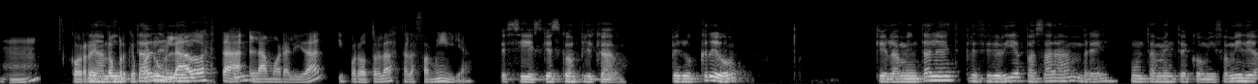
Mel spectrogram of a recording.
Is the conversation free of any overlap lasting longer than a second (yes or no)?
no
